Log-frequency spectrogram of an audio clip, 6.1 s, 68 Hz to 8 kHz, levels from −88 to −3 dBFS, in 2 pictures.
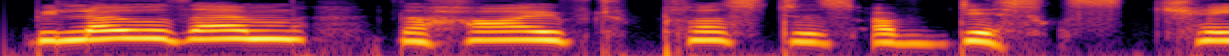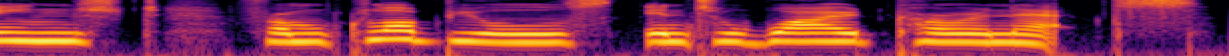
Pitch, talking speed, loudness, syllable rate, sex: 245 Hz, 125 wpm, -16 LUFS, 4.1 syllables/s, female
